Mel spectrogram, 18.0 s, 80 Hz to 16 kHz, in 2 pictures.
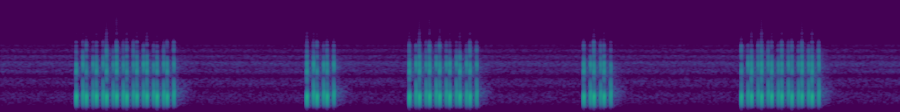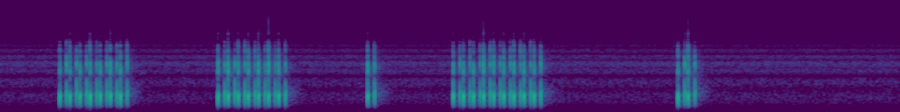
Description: Pulse dialling, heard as clicks on a phone line, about 10 pulses a second. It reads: 0 3 7 3 8 7 7 1 9 2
